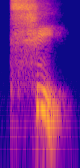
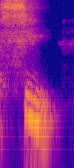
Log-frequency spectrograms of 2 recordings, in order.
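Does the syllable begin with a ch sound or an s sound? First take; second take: ch sound; s sound. First: The syllable begins with a ch sound. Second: The syllable begins with an s sound. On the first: The speaker calls it right. "Jadi suaranya itu C" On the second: The speaker calls it wrong. "bukan S ya. Kadang beberapa orang bacanya ngomongnya pakai S kayak si"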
